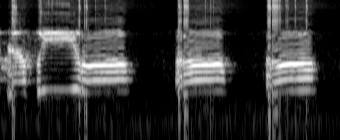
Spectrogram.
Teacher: المد بالالف من دون هوى من دون حرف الهاء الاخير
